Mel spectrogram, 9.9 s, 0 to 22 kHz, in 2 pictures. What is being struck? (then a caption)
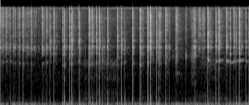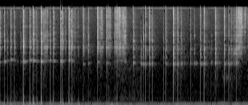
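Aluminium aerosol can. A black, hand-sized aluminium aerosol spray can with a silver metal base, hollow and of unknown fullness, is tapped fast with fingertips and nails. Dense, sharp clicks sound with almost no ring, and a thin metallic tone wavers around 2 kHz with bright shimmer above it, over a low hum throughout.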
